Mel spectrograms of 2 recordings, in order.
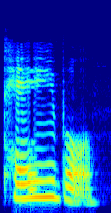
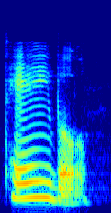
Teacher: Kalau teman-teman misalnya mengucapkan kata table, itu pasti kan ada stress. Stressnya itu ada di syllable pertama, yang artinya nanti grafiknya itu harus dari atas ke bawah.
